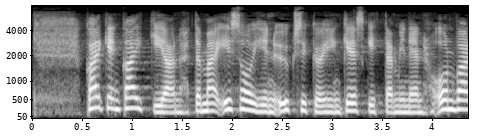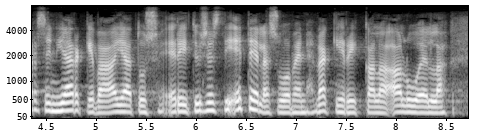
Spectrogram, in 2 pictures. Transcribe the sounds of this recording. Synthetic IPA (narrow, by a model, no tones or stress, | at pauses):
kɑjke̞ŋkɑjkːiɑːnt̪æmæʔiso̞jhinyksikø̞jhiŋke̞skit̪ːæmine̞nonʋɑrsinjærke̞ʋæɑjɑt̪usḛɾit̪yise̞st̪iʔe̞t̪e̞lːæsuome̞nʋækirikːɑlɑ̰ʔɑlue̞ːlːɑ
